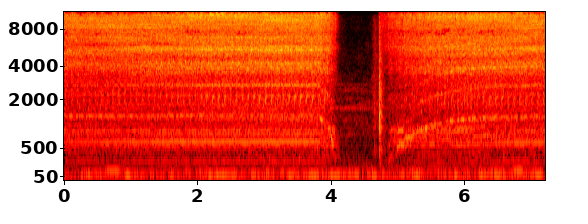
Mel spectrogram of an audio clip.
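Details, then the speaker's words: Pfaff Creative 3.0 sewing machine after repair of a bobbin winder that made noise but would not spin, fixed without new parts: steady motor whine and smooth whirr, stops then spins back up; winder works normally. "so now the bobbing Winder see spinning so if I deactivate it if I activate it now it's spinning"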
